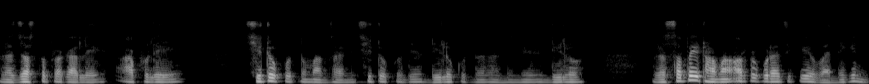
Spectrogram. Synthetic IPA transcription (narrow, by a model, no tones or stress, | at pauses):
rʌd͡zʌst̪oprʌkarleapʰule | t͡sʰiʈokut̪numant͡sʰanit͡sʰiʈokud̪joɖilokut̪̚nut͡sant͡sineɖilo | rʌsʌbʌjʈʰaũmaʔʌ̰rkokuɾat͡saĩkeɦobʱʌnd̪ekʰini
